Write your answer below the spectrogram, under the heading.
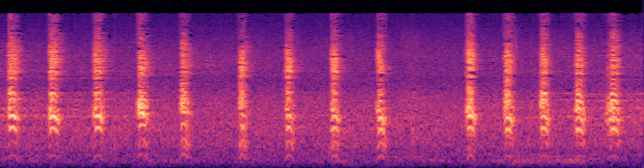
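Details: A pair of Egyptian geese in a backyard, possibly calling to each other after one returned, giving harsh, nasal honks in a steady series of about two per second, with a brief pause midway.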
